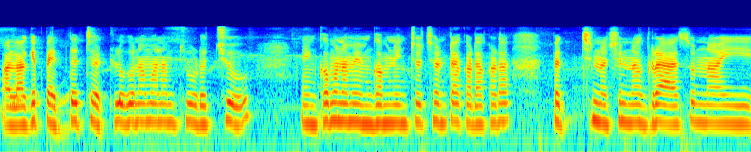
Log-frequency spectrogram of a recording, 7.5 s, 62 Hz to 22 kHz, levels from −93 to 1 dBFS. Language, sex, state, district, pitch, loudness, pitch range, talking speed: Telugu, female, Andhra Pradesh, Chittoor, 195 Hz, -18 LUFS, 190-205 Hz, 135 wpm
